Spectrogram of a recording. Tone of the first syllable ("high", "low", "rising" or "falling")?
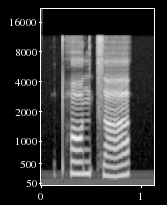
high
